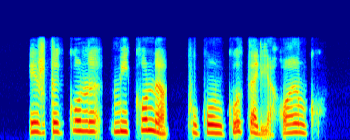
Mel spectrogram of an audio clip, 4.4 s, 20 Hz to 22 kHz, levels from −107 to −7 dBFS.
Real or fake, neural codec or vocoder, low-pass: fake; codec, 16 kHz, 0.8 kbps, ZipCodec; 7.2 kHz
